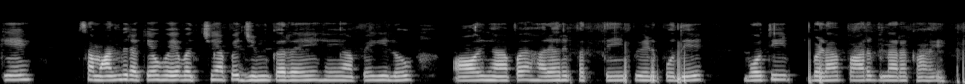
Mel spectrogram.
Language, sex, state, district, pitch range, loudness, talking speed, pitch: Hindi, female, Rajasthan, Jaipur, 190-205 Hz, -18 LUFS, 190 wpm, 195 Hz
